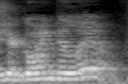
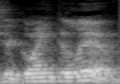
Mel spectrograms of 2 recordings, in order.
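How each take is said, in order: First: "live" pushed up high and louder, rising; insistent urging. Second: Said in the usual way. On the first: Retold or imitated. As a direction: press her point, pleading, on "live". Wife insists a third time.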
